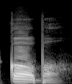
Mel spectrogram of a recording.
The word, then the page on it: kóò bo: Apatani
